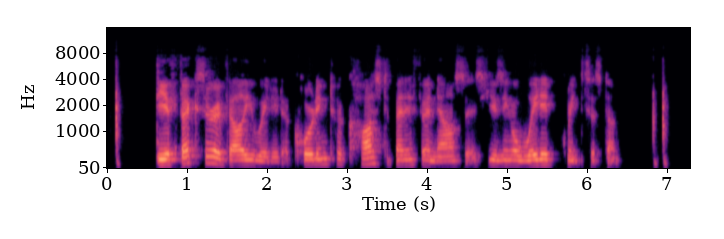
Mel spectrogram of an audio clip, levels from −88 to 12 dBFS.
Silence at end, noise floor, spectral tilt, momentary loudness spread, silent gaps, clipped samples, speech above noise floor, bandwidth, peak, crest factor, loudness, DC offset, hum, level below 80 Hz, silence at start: 0.3 s; -40 dBFS; -5 dB/octave; 14 LU; none; under 0.1%; 21 dB; 7.4 kHz; -2 dBFS; 18 dB; -19 LUFS; under 0.1%; none; -70 dBFS; 0.1 s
